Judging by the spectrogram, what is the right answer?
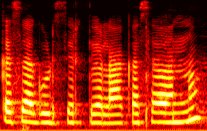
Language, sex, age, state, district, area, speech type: Kannada, female, 18-30, Karnataka, Koppal, rural, spontaneous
